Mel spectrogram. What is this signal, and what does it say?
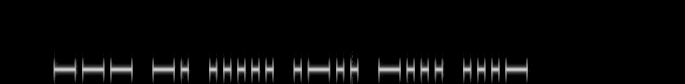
Morse code, heard as a keyed tone, about 17 wpm, 700 Hz. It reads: ON5LBV
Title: DXCC-100 Call Signs - 6 Characters - Repeated 2x - 17wpm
